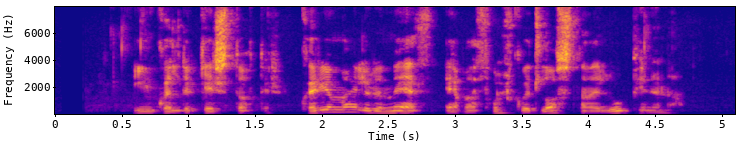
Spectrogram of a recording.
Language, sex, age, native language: Icelandic, male, 30-39, Icelandic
